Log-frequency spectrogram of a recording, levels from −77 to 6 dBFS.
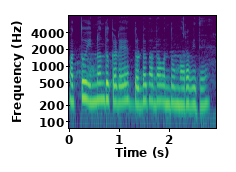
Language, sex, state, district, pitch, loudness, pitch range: Kannada, female, Karnataka, Bangalore, 225 Hz, -16 LUFS, 210-235 Hz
